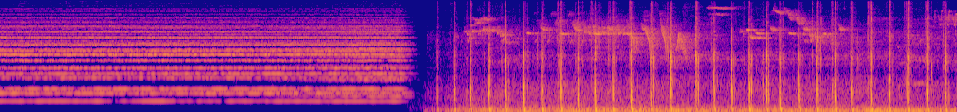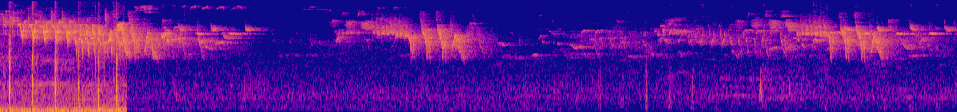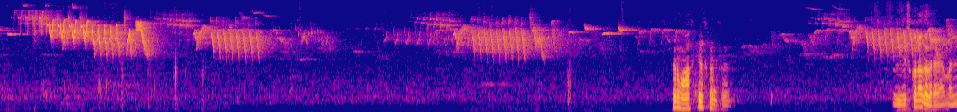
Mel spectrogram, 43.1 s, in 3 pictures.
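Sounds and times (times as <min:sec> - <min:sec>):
footsteps in sandals: 0:06.4 - 0:16.3, 0:22.2 - 0:26.7
songbirds trilling: 0:06.4 - 0:18.2, 0:18.8 - 0:43.0.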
